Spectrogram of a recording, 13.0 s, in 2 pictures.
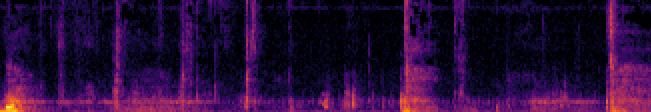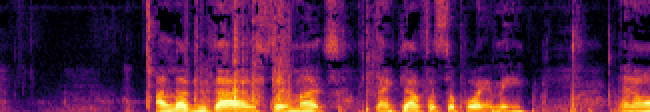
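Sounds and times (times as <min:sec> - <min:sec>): person chewing food: 0:00.2 - 0:08.1.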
